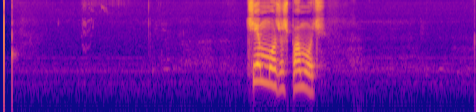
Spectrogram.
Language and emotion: Russian, angry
